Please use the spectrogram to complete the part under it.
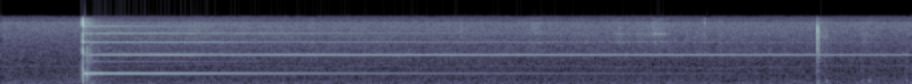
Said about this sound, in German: Hören Sie gleich den Klang der Glocke und all die anderen Geräusche um Sie herum.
